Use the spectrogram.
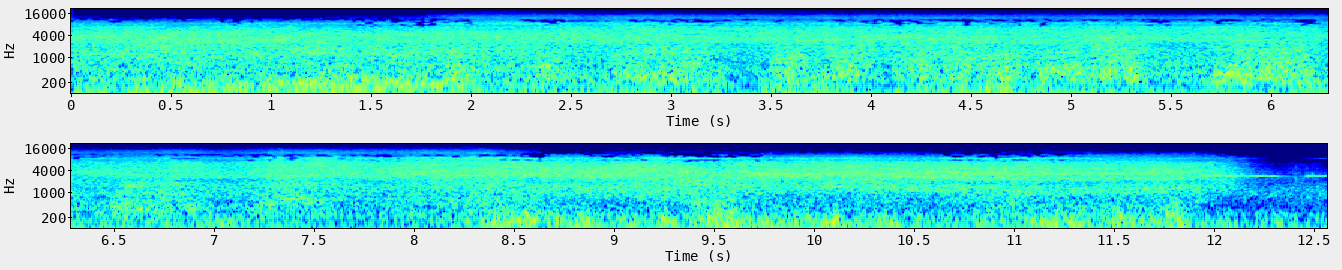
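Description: A pressure-water spray at a self-serve car wash in Halifax, Nova Scotia, is used to rinse a bike. It is a loud, continuous hissing rush, close by and unbroken, that fades out right at the end.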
